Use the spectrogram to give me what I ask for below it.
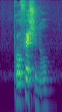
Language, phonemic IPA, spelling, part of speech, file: Dutch, /proˈfɛʃənəl/, professional, noun, Nl-professional.ogg
- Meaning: 1. a professional practitioner of a trade, métier 2. an expert in a (professional) field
